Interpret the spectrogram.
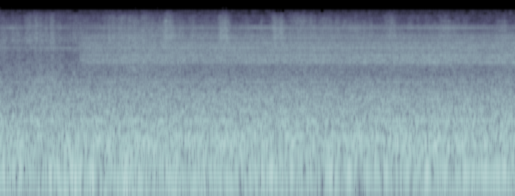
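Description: Steady rumble and rail noise of a train moving along the tracks.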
